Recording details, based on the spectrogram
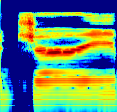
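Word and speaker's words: gyri: The ridges are the jury pronounced JY Ry Jri.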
